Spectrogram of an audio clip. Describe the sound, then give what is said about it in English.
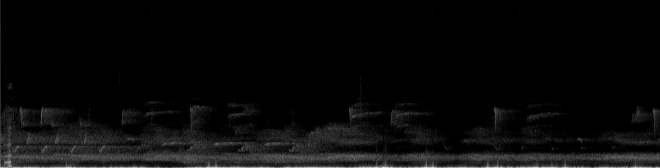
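Many crows caw over one another in a steady, overlapping chorus in the woods, with low gusty rumbles of wind buffeting underneath and no one talking. “It sounds like the crows are having a party over in the woods.”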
